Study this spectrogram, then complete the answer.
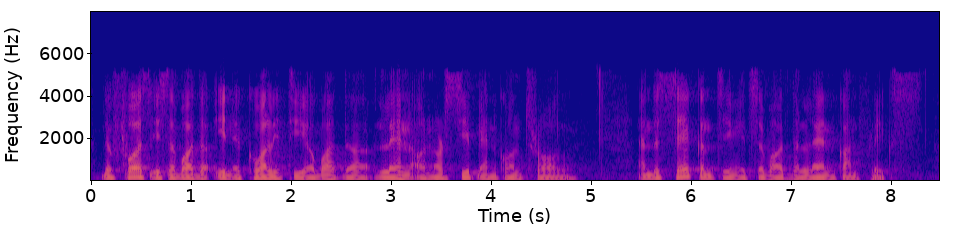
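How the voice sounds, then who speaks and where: A man with an Indonesian accent speaks at a moderate pace. His pitch is fairly low, with ordinary variation. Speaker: civil society representative. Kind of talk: panel discussion.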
